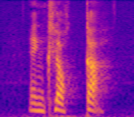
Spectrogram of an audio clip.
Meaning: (noun) 1. clock, watch; an instrument used to measure or keep track of time 2. the time (of day) 3. bell; metallic resonating object 4. bell; signal at a school
- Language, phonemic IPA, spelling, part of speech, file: Swedish, /ˈklɔˌkːa/, klocka, noun / verb, Sv-klocka.ogg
